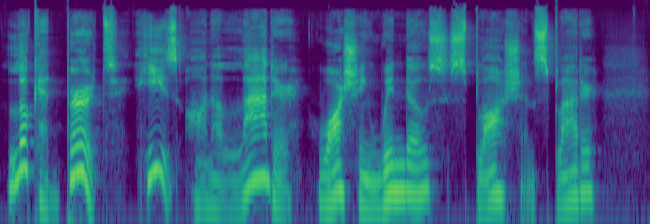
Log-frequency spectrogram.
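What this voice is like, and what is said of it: Dramatic poem-reading voice. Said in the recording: “in her most dramatic voice”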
